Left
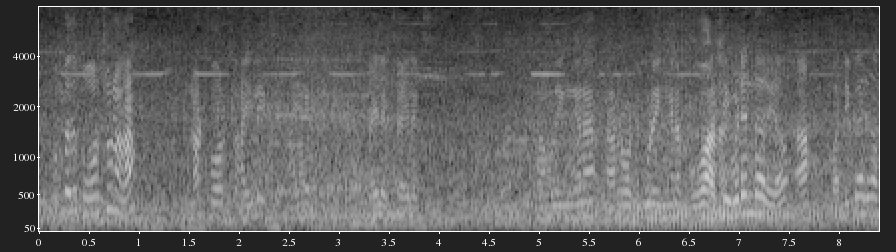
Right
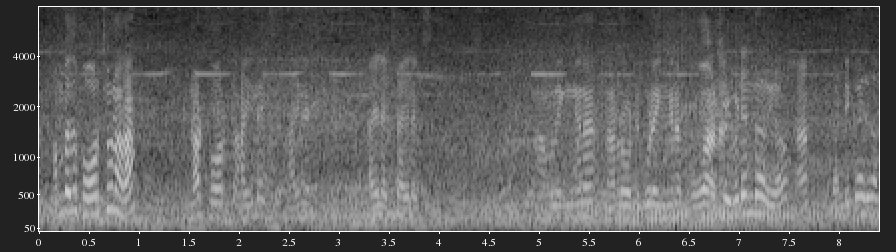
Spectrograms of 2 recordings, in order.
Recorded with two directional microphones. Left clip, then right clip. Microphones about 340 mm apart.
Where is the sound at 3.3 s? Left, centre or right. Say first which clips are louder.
Right 4 dB; centre.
